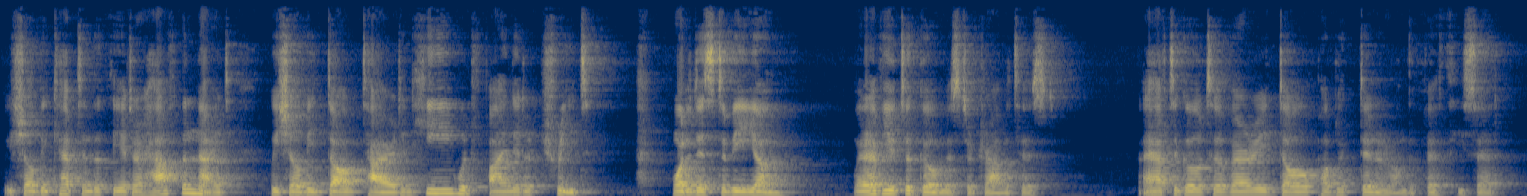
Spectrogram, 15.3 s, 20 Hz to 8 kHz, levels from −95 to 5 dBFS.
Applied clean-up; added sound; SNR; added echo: none; none; none; reverberation time 0.7 s.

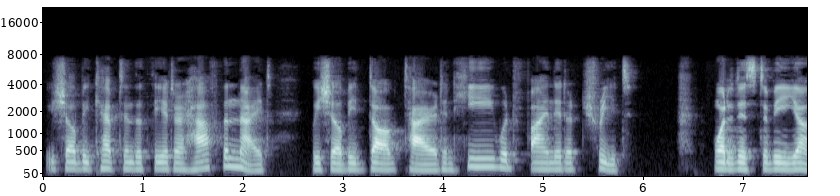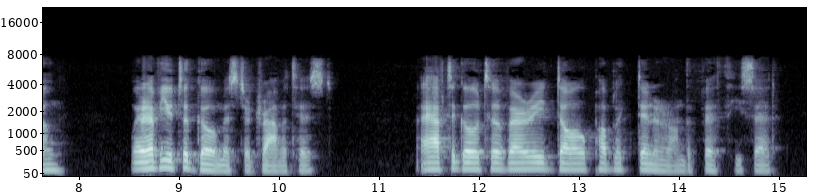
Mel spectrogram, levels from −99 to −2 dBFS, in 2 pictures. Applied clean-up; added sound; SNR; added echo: none; none; none; none.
